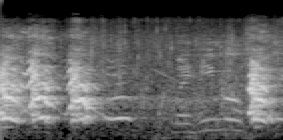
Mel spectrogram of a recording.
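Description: Small dog yipping and whining in short, high calls: a quick run of them in the first second and another near the end, over the steady rush of a fast, high river.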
